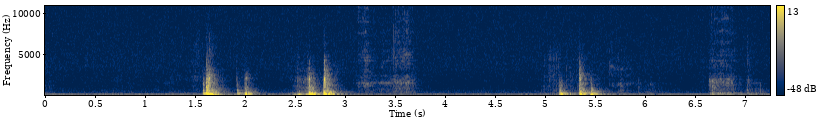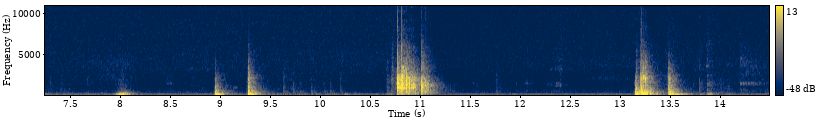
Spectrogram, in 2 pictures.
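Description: Irregular knocks and clacks of a bare aluminium 45RFE transmission valve body being handled and set against a hard tabletop, with one longer scrape around the middle. A steady low hum runs underneath.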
